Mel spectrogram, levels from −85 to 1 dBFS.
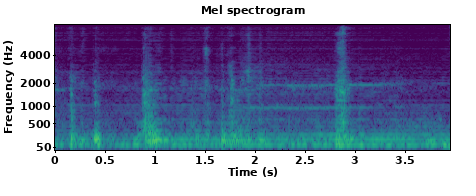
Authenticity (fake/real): fake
